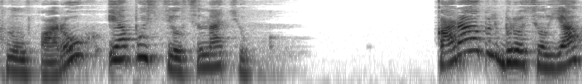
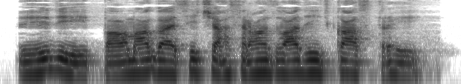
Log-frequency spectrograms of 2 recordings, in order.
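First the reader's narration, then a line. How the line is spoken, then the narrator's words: Gruff mutter. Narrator (Russian): буркнул Симбаб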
